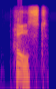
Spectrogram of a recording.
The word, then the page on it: haste: British English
